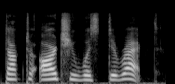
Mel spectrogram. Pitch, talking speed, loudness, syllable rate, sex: 225 Hz, 135 wpm, -17 LUFS, 4.2 syllables/s, female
